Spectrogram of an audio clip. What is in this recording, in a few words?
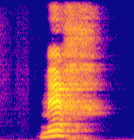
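"merch", Breton; petit precis de prononciation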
